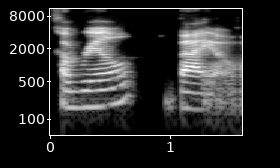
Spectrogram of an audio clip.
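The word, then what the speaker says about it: Career Bayo: Career Bio. So Career, like it's a play on career, but Career and Bio, like BIO, but it's spelled BAYO.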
